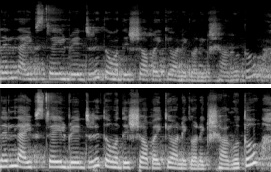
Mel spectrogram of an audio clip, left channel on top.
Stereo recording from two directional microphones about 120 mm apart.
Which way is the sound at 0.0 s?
55° right (ahead or behind).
